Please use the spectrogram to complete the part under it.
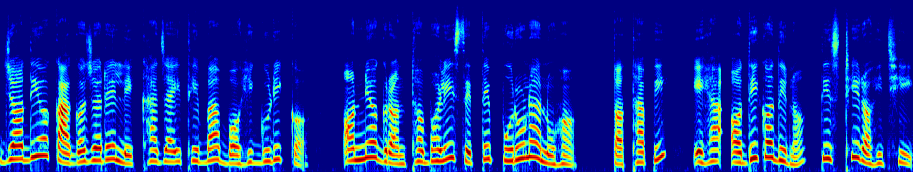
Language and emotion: Odia, neutral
